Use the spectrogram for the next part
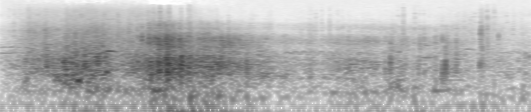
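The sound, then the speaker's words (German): Continuous scraping and crackling rustle as two divers hastily haul a rowboat ashore and push it into a dense thicket of blackberry brambles, swelling midway and then breaking into sharper snaps of twigs. No one speaks. “Eilig wuchteten die beiden Taucher das Ruderboot ans Ufer und schoben es in ein dichtes Gestrüpp aus Brombeersträuchern.”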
